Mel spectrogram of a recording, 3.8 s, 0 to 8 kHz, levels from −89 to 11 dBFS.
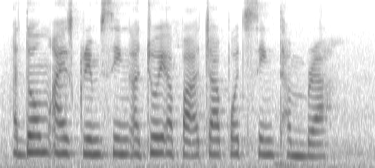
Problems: low volume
